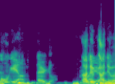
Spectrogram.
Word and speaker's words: Mogollon: It's the Mogollon Monster. We all know that. I'm just playing. Mogollon.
